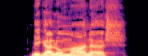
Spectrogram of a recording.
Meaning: megalomaniacal
- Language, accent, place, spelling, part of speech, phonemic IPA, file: German, Germany, Berlin, megalomanisch, adjective, /meɡaloˈmaːnɪʃ/, De-megalomanisch.ogg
